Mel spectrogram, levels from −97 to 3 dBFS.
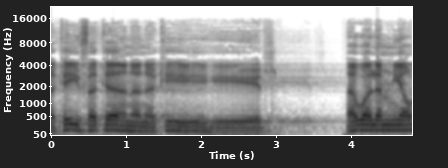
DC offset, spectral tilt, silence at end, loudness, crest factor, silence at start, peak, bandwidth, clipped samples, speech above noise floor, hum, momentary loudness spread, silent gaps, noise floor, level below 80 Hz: under 0.1%; -5 dB/octave; 0 s; -14 LUFS; 16 dB; 0 s; 0 dBFS; 16 kHz; under 0.1%; 34 dB; none; 10 LU; none; -48 dBFS; -46 dBFS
